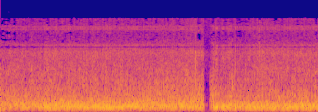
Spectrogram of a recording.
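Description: A steady, droning rumble of a car on the move comes through a radio call-in phone line from a caller in Cape Town who is driving, loud and continuous, with a brief dropout near the end and no one speaking.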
